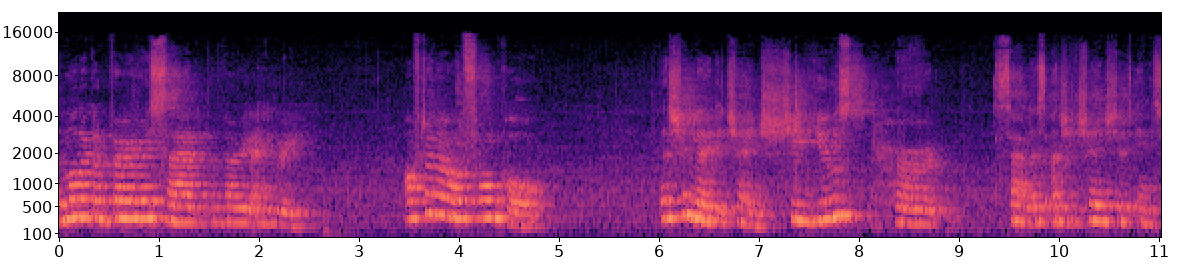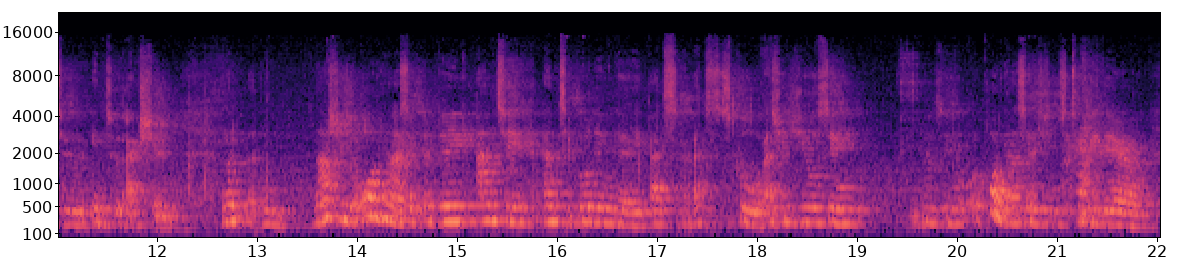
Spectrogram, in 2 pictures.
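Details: Stuttering in an adult woman who stutters, giving a keynote talk at a world congress for people who stutter.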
